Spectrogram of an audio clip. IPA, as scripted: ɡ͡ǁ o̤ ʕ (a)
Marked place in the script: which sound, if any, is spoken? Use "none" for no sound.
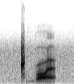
a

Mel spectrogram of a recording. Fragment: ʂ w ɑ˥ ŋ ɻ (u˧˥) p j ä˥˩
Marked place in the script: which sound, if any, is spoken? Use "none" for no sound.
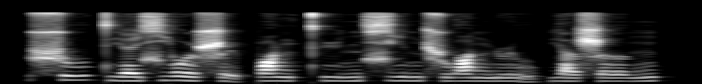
ṵ˨˩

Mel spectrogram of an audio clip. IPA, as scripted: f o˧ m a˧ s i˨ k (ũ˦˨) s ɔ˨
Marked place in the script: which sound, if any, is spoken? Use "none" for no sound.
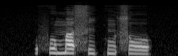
ũ˨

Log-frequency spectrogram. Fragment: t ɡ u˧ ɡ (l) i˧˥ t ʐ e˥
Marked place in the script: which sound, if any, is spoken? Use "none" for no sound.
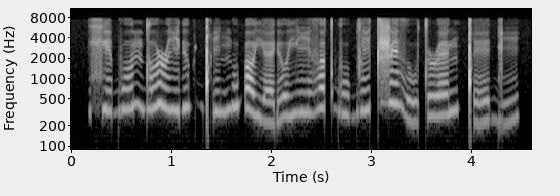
l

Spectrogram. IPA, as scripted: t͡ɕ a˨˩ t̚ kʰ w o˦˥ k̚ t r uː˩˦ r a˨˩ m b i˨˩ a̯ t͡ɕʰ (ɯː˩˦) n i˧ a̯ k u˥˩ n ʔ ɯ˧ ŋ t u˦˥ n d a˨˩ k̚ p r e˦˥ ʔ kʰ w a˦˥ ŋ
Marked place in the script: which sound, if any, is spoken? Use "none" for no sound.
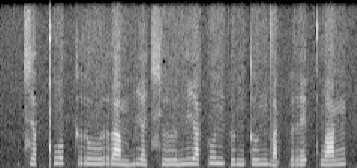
ɯː˧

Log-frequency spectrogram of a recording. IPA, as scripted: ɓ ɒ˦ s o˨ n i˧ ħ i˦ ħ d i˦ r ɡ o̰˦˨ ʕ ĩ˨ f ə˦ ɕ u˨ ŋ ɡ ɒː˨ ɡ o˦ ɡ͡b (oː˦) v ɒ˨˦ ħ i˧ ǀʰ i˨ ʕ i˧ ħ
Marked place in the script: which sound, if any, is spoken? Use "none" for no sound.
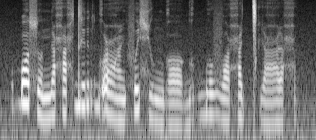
o˦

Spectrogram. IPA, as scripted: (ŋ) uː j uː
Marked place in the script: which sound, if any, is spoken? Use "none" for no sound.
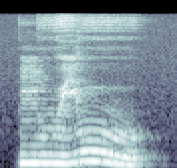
ɲ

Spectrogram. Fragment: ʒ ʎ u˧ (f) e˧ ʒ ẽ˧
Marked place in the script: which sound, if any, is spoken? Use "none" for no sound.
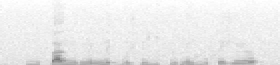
f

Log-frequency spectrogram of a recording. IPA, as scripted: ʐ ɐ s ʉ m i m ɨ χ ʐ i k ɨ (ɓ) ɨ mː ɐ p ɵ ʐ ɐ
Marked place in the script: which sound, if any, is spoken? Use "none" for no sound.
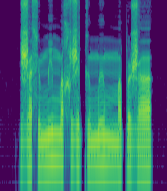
m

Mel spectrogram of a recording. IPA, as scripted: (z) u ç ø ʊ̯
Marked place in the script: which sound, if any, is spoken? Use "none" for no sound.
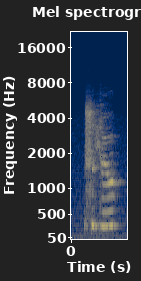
s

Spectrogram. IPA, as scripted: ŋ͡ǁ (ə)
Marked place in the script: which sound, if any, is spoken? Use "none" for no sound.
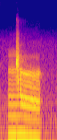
ɵ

